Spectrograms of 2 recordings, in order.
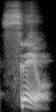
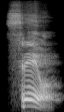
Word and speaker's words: শ্রেয়: যদি শব্দের শেষে অন্তস্থ অ থাকে এবং তার পূর্বধ্বনিতে এার থাকে তাহলে পরের অন্তস্থ অতে যে অকারটি ছিল সেটি ও এর মত উচ্চারণ হয় শ্রেয় শ্রেয় অকারটি ও এর মত উচ্চারণ হয়েছে প্রিয় শিক্ষার্থীরা আমরা পরের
